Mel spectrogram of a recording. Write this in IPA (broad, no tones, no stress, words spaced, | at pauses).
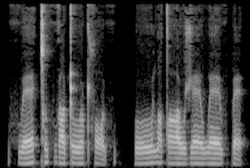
xʷɛːǀɵxʷ ɣɑ ʈoːʈsˤɵːxʷ | oːnɵ tˤoː ʒɛːwɛːxʷpɛ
